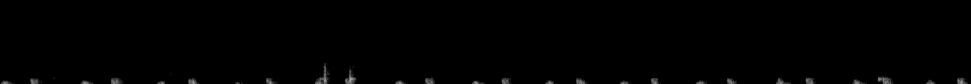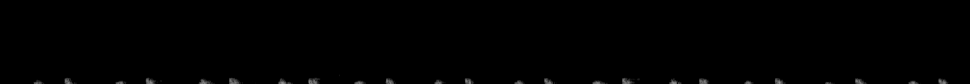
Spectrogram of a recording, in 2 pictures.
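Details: Resting heartbeat recorded while the person was falling asleep: regular paired thumps at roughly 78 beats a minute against silence.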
